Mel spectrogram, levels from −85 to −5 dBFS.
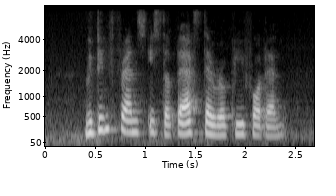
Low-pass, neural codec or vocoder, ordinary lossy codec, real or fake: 7.2 kHz; codec, 16 kHz in and 24 kHz out, 0.6 kbps, FocalCodec, streaming, 4096 codes; none; fake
